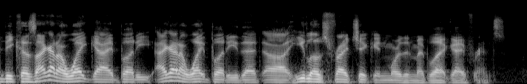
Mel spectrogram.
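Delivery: plain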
